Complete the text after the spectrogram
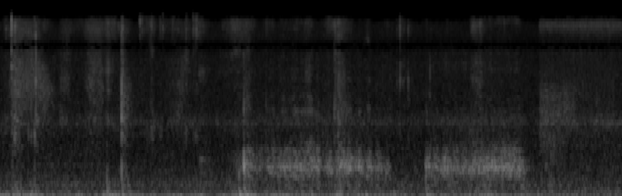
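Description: A small puppy laps and chews food from a bowl.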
